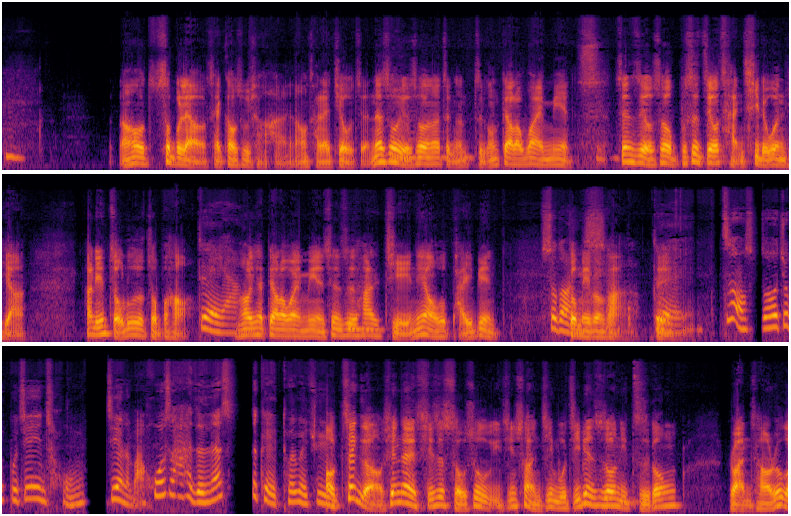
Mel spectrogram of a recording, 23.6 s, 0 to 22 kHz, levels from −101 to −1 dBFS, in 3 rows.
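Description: From 14.77 to 15.49 s the speech shows repeated stalls (stutter): four holds, the longest 111 ms, together filling about 0.21 s, or 29% of that stretch. Packets reached the receiver more slowly than playback consumed them, so the jitter buffer kept emptying and the last sound was stretched until more arrived. It drags and hiccups. A second run from 16.00 to 16.54 s has seven much shorter holds, none over 18 ms, totalling 84 ms. On a spectrogram these appear as short smeared, horizontally frozen patches interrupting the normal formant movement.

Two call audio freezes follow, at 16.57 to 16.81 s and 18.00 to 18.27 s. In each, the last sound is held as a brief buzz or hiss that fades into silence, 170 ms in the first and 140 ms in the second, before the speech resumes where it left off. Nothing is lost; the delay simply grows by 210 ms and 234 ms. The likely cause is packets held up in transit, draining the buffer. 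In the waveform these show as a decaying tail dropping to a flat line, then an abrupt restart.

From 21.54 to 23.57 s a jitter buffer speed-up runs the speech at about 111% of normal rate with pitch unchanged, trimming roughly a fifth of a second. The buffer had accumulated surplus delay, and the receiver repeatedly cut out short pitch-period-sized pieces to catch up, leaving the delivery sounding hurried. A spectrogram shows compressed syllables with unchanged harmonic spacing.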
